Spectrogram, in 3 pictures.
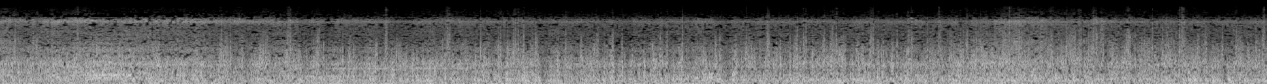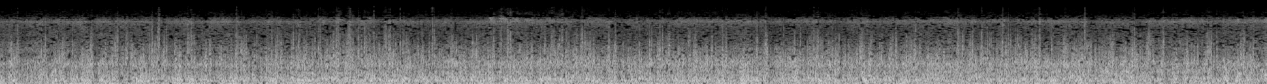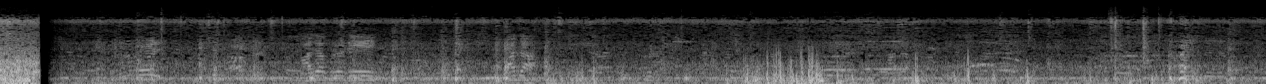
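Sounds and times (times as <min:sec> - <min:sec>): wind buffeting microphone: 0:00.0 - 0:25.8, 0:32.5 - 0:37.7
train running on rails: 0:00.0 - 0:38.0.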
